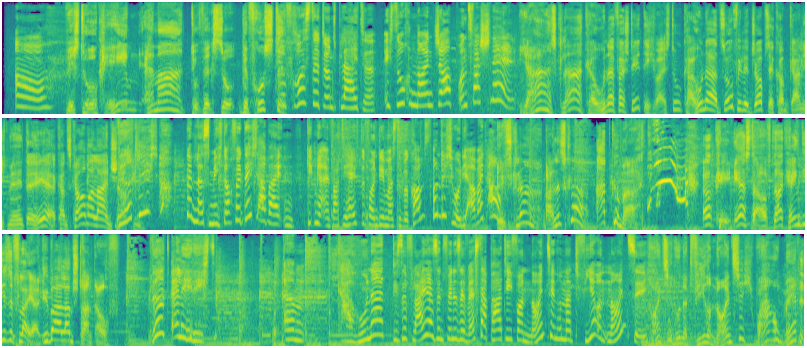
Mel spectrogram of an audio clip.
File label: female german commercial; ideasonora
